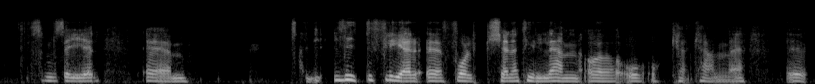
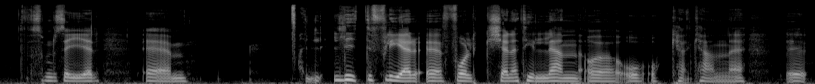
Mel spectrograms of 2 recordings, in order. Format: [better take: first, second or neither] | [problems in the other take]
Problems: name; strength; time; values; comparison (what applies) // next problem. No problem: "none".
second | garbled, watery; badly; nothing above 7.5 kHz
